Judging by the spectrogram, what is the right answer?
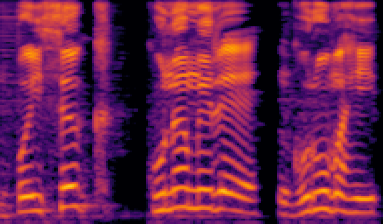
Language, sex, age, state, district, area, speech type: Santali, male, 45-60, Jharkhand, East Singhbhum, rural, spontaneous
